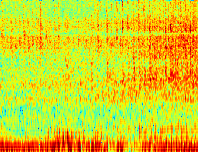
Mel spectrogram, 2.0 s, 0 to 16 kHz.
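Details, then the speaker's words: 1976 Porsche 911S with swapped Honda K24A engine, cold start after fuel pump priming: steady low, even rumble with slightly busy cold note, no knocks or misses; healthy cold idle, left to warm up. "and that's cold, so it's a little. Let it warm up for a second. It'll warm up."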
